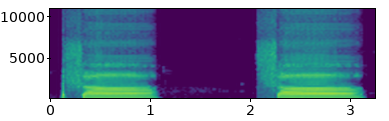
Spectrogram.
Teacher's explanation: سا کی ادائیگی میں زبان کی نوک کو سامنے والے اوپر کے 2 دانتوں کے اندرونی کناروں سے نرمی سے لگا کر باریک آواز میں پڑھیں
